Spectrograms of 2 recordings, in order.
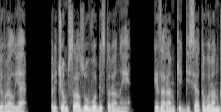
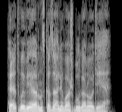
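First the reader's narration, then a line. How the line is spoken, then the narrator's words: Snort. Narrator (Russian): хмыкнул Корнет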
